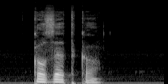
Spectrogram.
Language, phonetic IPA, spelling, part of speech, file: Polish, [kɔˈzɛtka], kozetka, noun, Pl-kozetka.ogg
